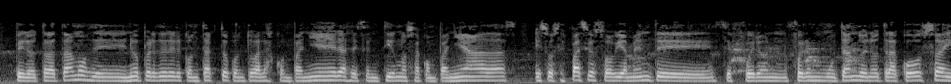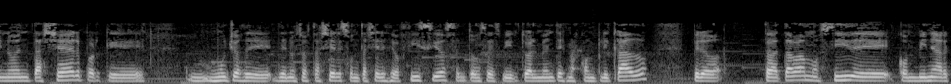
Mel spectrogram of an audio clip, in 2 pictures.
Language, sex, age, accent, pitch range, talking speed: Spanish, female, 40-59, Argentinian, 155-185 Hz, 150 wpm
